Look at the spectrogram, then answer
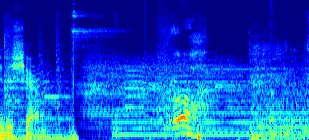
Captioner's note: man groans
